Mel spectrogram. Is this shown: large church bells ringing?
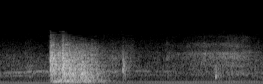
no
